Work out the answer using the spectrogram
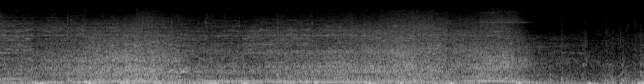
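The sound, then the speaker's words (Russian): Road noise of a service van driving along a highway: a steady, dense rumble and hiss that runs throughout with no pause. The higher hiss thins out slightly near the end. “По трассе едет служебный фургон.”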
